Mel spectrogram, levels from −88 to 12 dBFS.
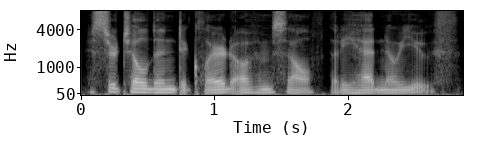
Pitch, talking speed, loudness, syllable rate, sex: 100 Hz, 210 wpm, -21 LUFS, 5.0 syllables/s, male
